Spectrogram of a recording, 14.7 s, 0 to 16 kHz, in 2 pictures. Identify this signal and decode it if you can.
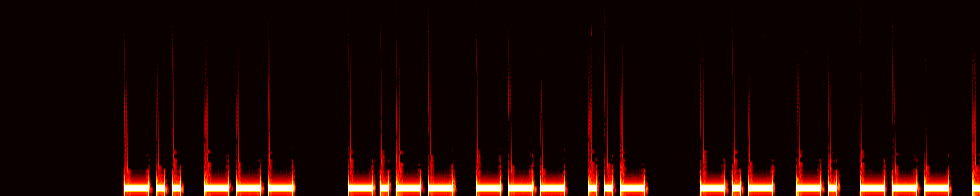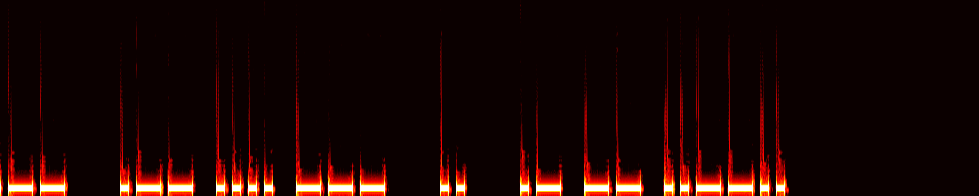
Morse code, heard as a keyed tone, about 20 wpm, 700 Hz. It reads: DO YOU KNOW WHO I AM?
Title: Sentences from Top 1000 Words - Review Part 2 - 20wpm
